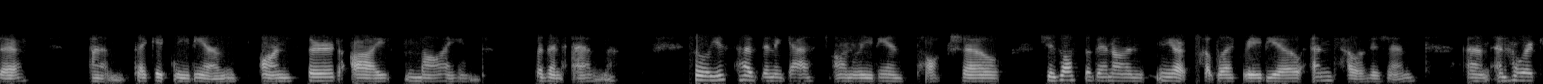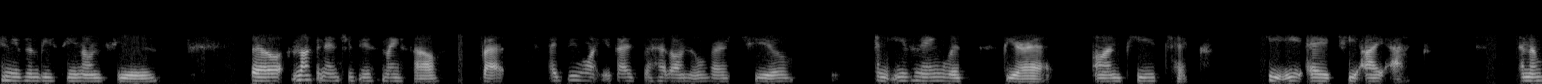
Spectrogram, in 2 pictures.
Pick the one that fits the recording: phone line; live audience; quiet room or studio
phone line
